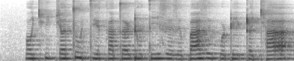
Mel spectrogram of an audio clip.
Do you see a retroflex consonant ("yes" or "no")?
yes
